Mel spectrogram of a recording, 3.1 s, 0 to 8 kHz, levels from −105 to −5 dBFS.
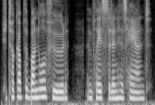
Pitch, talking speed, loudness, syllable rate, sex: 205 Hz, 250 wpm, -19 LUFS, 5.6 syllables/s, female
